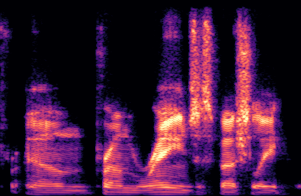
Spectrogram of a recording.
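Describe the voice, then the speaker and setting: Speaking informally to his amateur radio club, a man reports with a sharp tone and a low voice that barely moves in pitch. The delivery is halting, full of hesitations and repeated words, over dull, muffled audio.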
